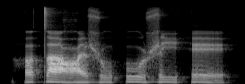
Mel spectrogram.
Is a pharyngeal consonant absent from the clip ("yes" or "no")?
no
